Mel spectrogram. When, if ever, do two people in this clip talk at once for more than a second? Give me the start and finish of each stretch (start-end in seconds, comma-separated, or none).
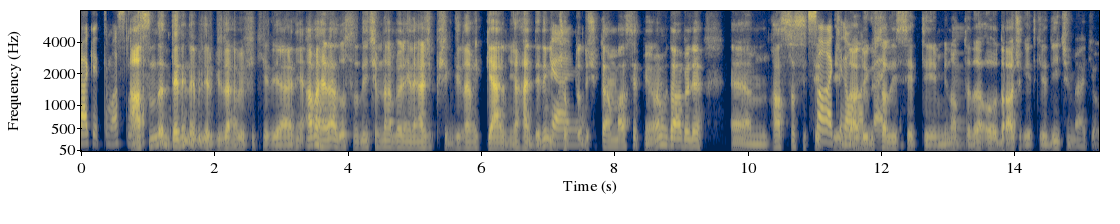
10.9-12.3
